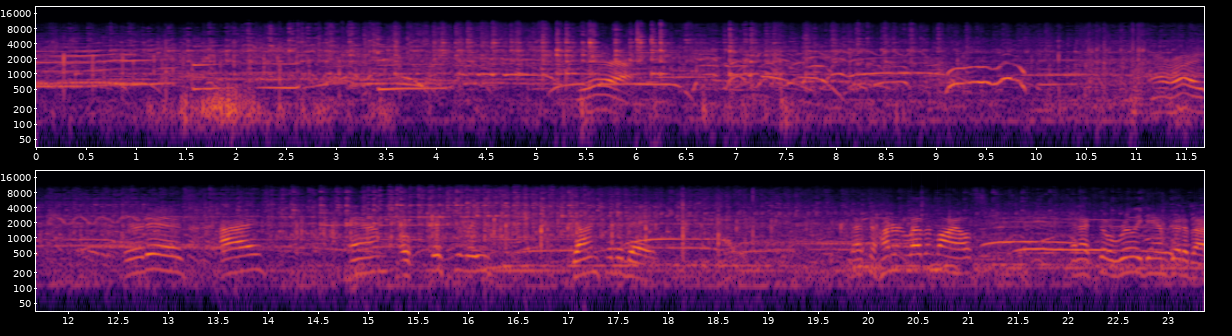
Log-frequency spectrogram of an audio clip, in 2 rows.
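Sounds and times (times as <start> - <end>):
crowd cheering at a race finish: 0.0 - 23.3
ringing cowbell-like clatter: 0.0 - 23.3
speech: 14.8 - 18.0, 19.8 - 21.2, 22.0 - 23.3.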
